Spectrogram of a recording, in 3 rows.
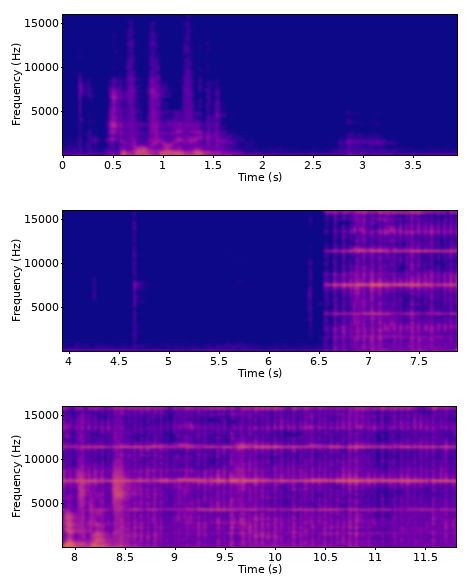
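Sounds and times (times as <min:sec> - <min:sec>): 
speech: 0:00.5 - 0:01.7, 0:07.9 - 0:08.6
alarm clock with no snooze function ringing with a metallic rattle: 0:06.6 - 0:11.8.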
